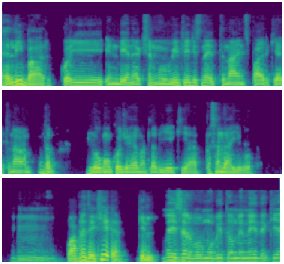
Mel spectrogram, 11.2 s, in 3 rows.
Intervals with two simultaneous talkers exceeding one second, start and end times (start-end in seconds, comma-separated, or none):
none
